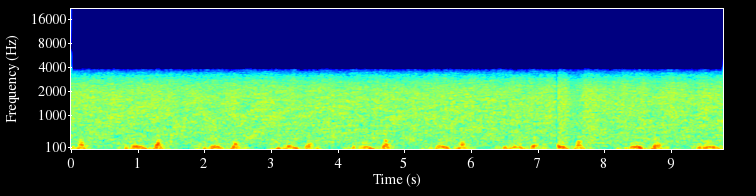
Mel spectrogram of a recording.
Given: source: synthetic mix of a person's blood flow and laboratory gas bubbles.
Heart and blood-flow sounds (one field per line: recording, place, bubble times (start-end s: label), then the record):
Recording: Doppler ultrasound of blood flow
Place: precordium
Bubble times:
1.49-1.53 s: bubbles
From the record:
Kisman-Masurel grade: 111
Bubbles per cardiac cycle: 1 to 2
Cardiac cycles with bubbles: 1 to 10%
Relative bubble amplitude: barely perceptible (0.100 to 0.250)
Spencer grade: 1 (occasional bubble signal discernible with the cardiac motion signal, with majority of cardiac periods free of bubbles)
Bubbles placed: only in the low amplitude regions of the cardiac cycle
